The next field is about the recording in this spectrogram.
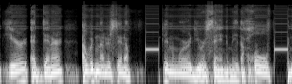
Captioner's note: beep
